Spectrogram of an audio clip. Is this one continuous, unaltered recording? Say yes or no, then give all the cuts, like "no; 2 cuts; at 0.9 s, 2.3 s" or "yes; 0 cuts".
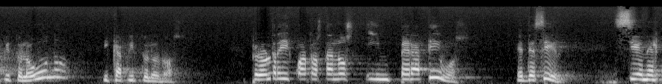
no; 1 cut; at 2.7 s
